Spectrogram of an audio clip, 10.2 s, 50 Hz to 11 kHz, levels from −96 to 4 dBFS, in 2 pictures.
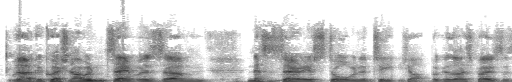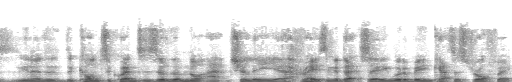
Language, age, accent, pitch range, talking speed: English, 30-49, British, 95-105 Hz, 215 wpm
